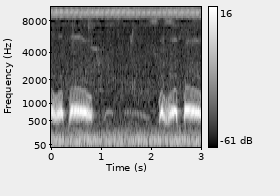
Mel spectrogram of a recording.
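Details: Caged decoy spotted dove calling during trapping, with wild doves now scarce and none appearing. Two low paired coos, each a short note followed by a longer, steadier one, separated by a quiet gap with faint softer notes.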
